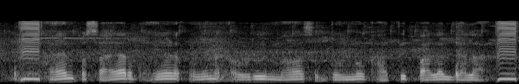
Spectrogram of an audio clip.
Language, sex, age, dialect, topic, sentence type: Bhojpuri, male, <18, Western, agriculture, statement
